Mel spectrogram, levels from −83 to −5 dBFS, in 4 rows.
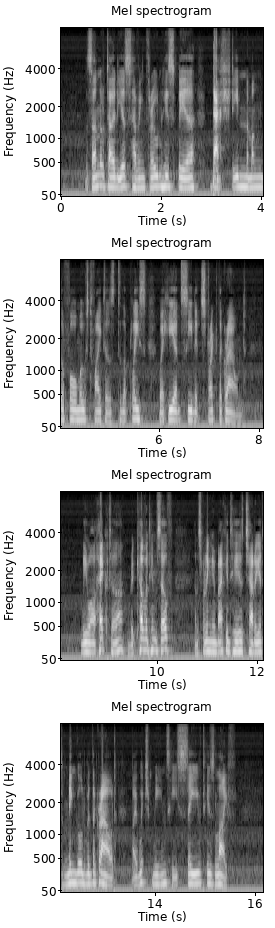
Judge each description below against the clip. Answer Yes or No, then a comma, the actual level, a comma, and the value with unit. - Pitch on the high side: No, low, 130 Hz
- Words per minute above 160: Yes, average, 170 wpm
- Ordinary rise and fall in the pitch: No, narrow, 2.0 semitones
